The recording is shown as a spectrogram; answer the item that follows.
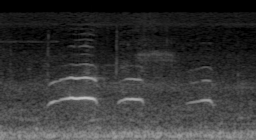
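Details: Baby monkey crying for its mother after she moved far away: three faint, drawn-out tonal wails, each rising then falling in an arch, the first longest and loudest, over a low steady background hum.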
